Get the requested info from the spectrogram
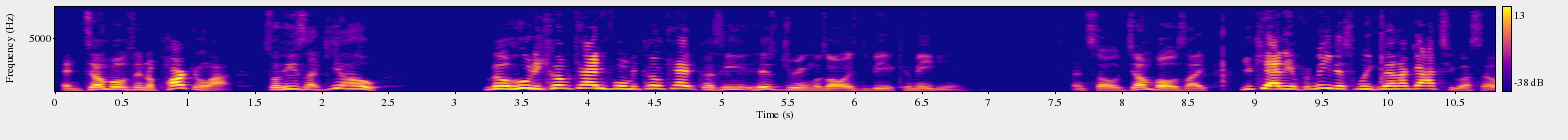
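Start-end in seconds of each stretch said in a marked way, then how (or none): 2.0-4.8 calling out. Retold or imitated. Jumbo calling out to caddie. 8.9-10.6 higher, louder friendly call; a pal pumped up to hire you; hyped-up Jumbo voice. Retold or imitated.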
